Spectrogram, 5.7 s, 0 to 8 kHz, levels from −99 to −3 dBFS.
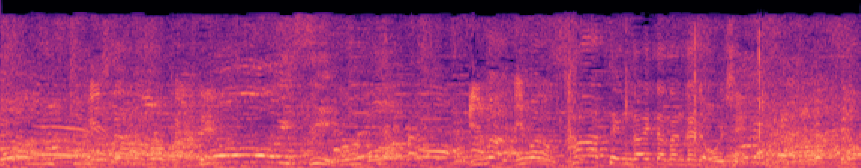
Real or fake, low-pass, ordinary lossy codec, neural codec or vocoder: real; 7.2 kHz; AAC, 32 kbps; none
